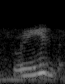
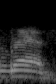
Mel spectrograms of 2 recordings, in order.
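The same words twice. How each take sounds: First: "Read" said like reed, with long EE; "Read" rhyming with seed; present tense read. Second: "read" said like red, with short E; "read" rhyming with said; past tense read. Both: Shown as a demonstration. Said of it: "pag nag-pronounce ka ng past tense".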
